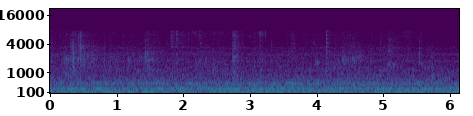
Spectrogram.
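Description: A person chewing a bite of a toasted peanut butter and bacon sandwich: scattered faint crunches and mouth clicks over a steady low hum.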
